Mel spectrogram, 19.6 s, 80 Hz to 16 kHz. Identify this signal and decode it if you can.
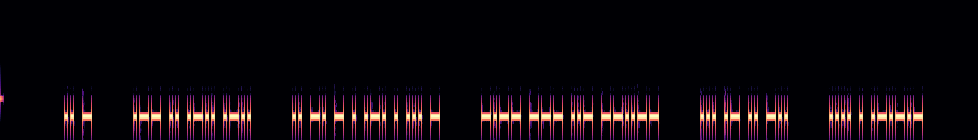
Morse code, heard as a keyed tone, about 20 wpm, 700 Hz. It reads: IT WILL INTEREST YOU, SAID HE.
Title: 2x Word-Spacing - Sentences from Top 400 Words - 20wpm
